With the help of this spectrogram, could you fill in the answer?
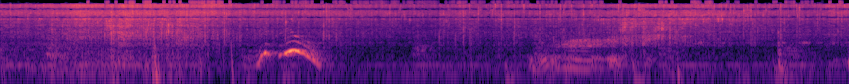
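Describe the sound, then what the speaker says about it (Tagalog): Chopped garlic sautés in hot cooking oil as the base for ginataang sitaw kalabasa, a steady close sizzle and crackle throughout, with a brief spatter or utensil squeak partway through and no talking. "Gisahin mabuti"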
